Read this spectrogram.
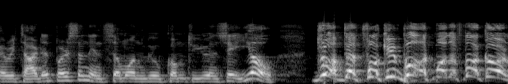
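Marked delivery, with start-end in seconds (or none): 2.4-5.1 very high, rising drill-sergeant bark. Describing someone at the gym correcting your push-up form, barking like a drill sergeant. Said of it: "like a drill sergeant".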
